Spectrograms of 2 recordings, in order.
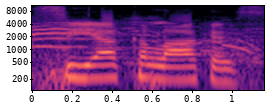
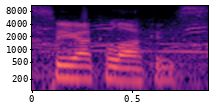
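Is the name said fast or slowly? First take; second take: slowly; fast. First: The name is said at a slower pace. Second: The name is said at a faster pace.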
